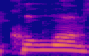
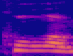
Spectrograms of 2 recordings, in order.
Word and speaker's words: Coulombe: Danny Coulombe's name is Danny Coulombe, not Coulombe.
